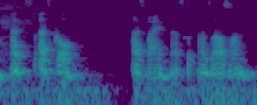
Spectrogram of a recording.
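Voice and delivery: very quiet, half-whispered resignation; mock acceptance. Viewer pretending the plot hole is fine, muttered resignation. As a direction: mutter it almost without voice, pretending approval.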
